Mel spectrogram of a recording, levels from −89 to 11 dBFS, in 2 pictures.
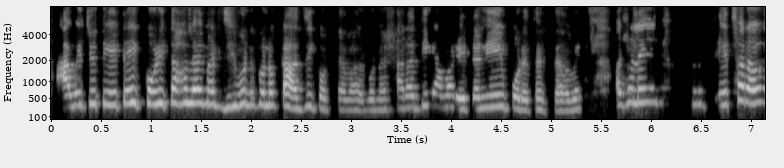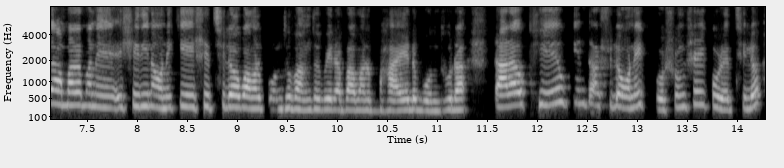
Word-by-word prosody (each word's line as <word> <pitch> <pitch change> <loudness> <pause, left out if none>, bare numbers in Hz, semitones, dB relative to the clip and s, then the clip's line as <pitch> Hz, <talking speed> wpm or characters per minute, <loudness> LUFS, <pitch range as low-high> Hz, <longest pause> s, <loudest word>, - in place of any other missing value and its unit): আমি 300 +3 +1
যদি 360 0 -3
এটাই 365 +3 +2
করি 355 +1 +5
তাহলে 375 0 +4
আমার 345 -3 -1
জীবনে 325 +4 -1
কোনো 325 0 +2
কাজই 265 +3 +4
করতে 240 -1 -10
পারবো 225 0 -9
না। 230 - -9
সারাদিন 275 +4 -6
আমার 285 0 -3
এটা 250 +1 -3
নিয়েই 295 +1 -1
পড়ে 245 -4 -1
থাকতে 215 -3 -7
হবে।" 220 +3 -4 0.4
আসলে 380 +3 0 0.5
উ - - -15 0.3
এছাড়াও 370 +2 +5 0.2
আমার 330 0 +4
মানে 305 -2 -2 0.3
সেদিন 305 -1 -2
অনেকে 270 +3 -3
এসেছিল 295 +1 -3
বা - - +6
আমার 260 0 +1
বন্ধু-বান্ধবীরা 240 -1 -1
বা - - +4
আমার 225 0 -3
ভাইয়ের 225 +1 +1
বন্ধুরা, 225 +3 0 0.3
তারাও 305 +3 +8
খেয়েও 345 +3 -3
কিন্তু 365 -1 -12
আসলে 310 -1 -6
অনেক 300 +5 -2
প্রশংসাই 290 +8 -4
করেছিল। 255 0 -1
285 Hz, 170 wpm, -22 LUFS, 240-330 Hz, 0.5 s, তারাও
